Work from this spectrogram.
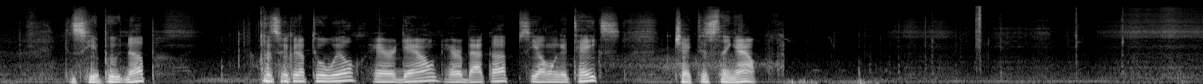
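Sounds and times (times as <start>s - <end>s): sharp clicks of hose fitting: 9.2s - 10.1s, 10.7s - 11.4s.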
